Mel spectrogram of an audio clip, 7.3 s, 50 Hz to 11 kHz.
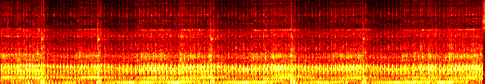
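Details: Yamaha 20 hp two-stroke outboard, at night, water on, carbs just cleaned and bowls primed, timing done previously: ragged idle with irregular pops and stumbles; still lean-sneezing, almost no better; reed valves checked, head gasket was leaking, cause not confirmed.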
